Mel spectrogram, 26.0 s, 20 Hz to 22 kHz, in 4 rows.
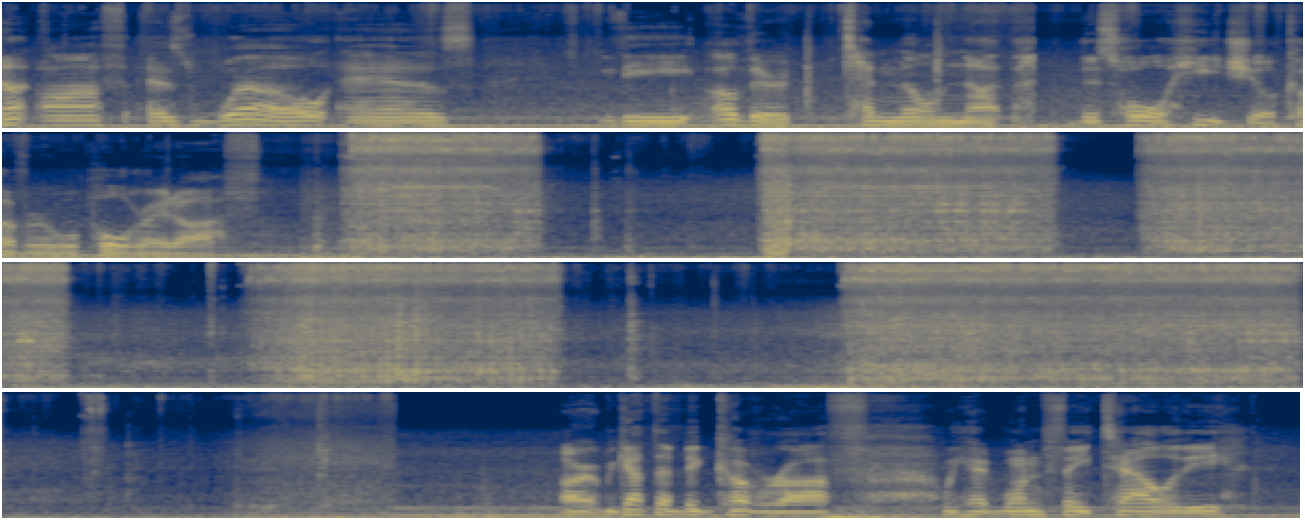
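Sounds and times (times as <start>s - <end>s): ratchet wrench clattering: 10.3s - 20.4s.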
